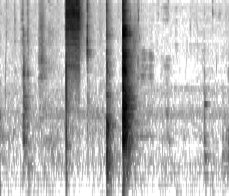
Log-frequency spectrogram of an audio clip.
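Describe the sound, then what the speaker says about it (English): Short bursts of accelerant sprayed from a can onto a wooden chair leg, two loud hissing blasts close by with a few small clinks and knocks between them, no talking. "I'll spray the accelerant"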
